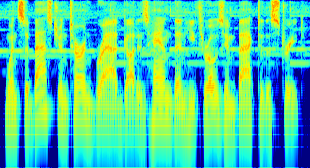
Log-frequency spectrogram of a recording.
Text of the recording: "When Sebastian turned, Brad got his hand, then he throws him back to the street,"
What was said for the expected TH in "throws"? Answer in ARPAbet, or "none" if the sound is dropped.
TH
